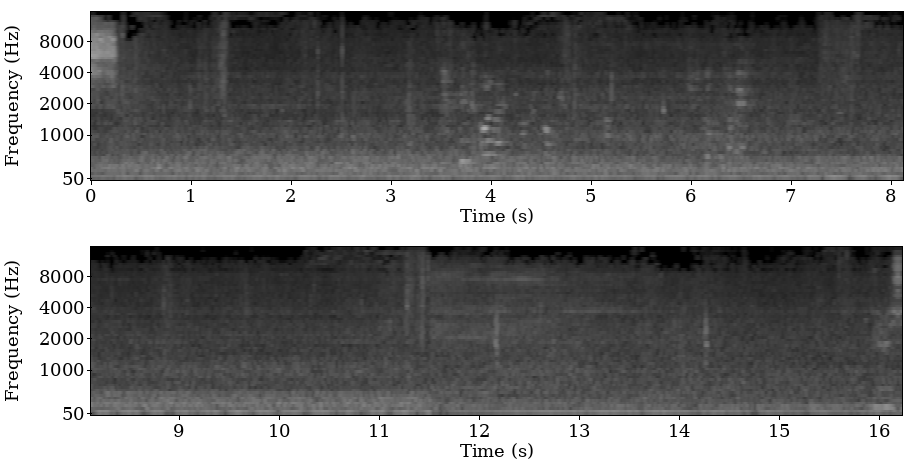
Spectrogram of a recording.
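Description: Steady low hum of shop refrigeration units, with a few light rustles and clicks of plastic-wrapped food being handled.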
